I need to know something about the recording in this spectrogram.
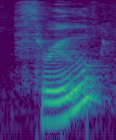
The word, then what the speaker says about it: through: um and then uh the GH is silent so basically I would rewrite it as through it's the same pronunciation as this through if that helps you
